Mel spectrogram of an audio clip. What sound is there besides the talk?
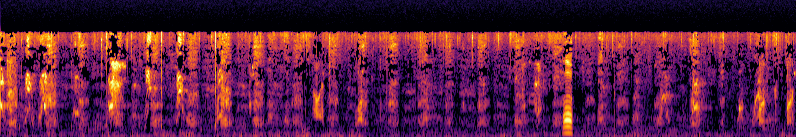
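dogs barking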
